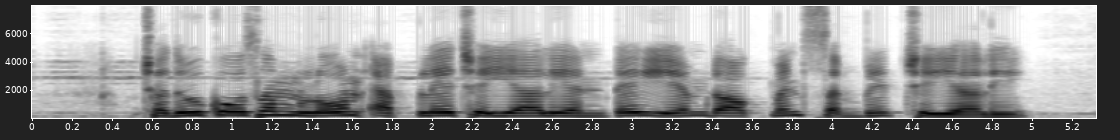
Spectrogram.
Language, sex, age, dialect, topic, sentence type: Telugu, female, 18-24, Utterandhra, banking, question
